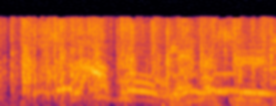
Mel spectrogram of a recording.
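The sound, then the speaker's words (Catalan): Audience applause runs underneath as a rough clapping wash while people talk loudly over it, the clapping dipping briefly in the middle before carrying on. “Un aplaudiment primer de tot per la Pilarín, home.”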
